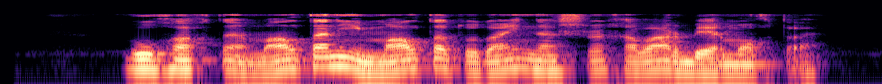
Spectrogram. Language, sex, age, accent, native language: Uzbek, male, 18-24, Toshkent shahri, Uzbek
